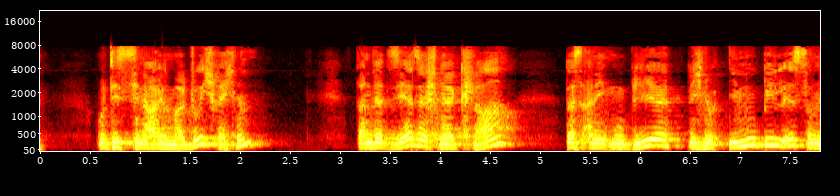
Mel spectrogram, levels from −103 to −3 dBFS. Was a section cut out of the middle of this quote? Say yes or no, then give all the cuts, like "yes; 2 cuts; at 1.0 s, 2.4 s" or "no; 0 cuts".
no; 0 cuts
